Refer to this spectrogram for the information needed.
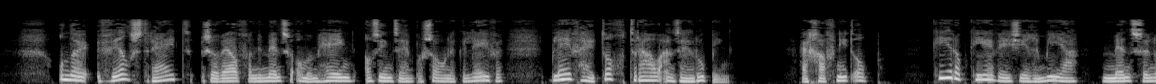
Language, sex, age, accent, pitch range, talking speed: Dutch, female, 50-69, Dutch, 140-195 Hz, 165 wpm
